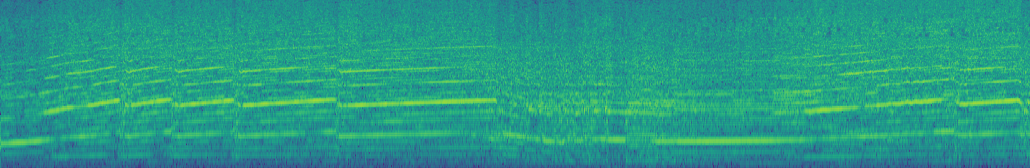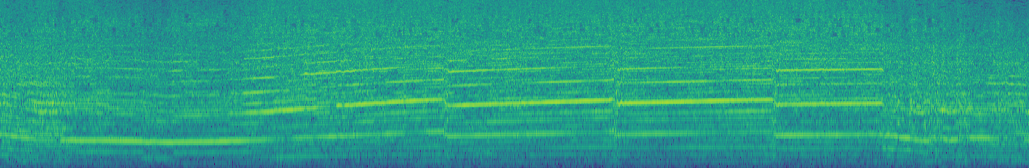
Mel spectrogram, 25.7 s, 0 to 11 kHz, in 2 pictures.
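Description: Formula 1 car at the Austrian Grand Prix, its engine screaming loud and near, pitch climbing through gear after gear with brief drops at each shift.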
